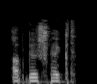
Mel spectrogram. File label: "abgespeckt", German; adjectives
